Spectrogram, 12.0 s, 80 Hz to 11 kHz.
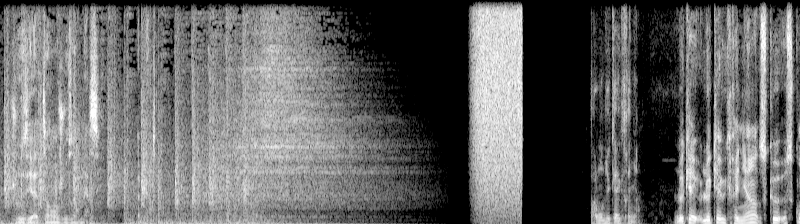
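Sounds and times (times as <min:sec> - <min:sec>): white noise static burst: 0:07.0 - 0:07.9.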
